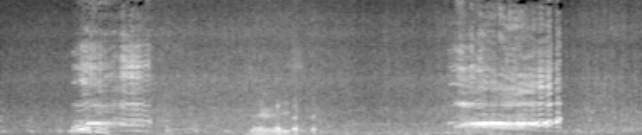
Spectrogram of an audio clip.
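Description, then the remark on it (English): A Juan Fernandez fur seal pup gives two loud, wavering, sheep-like bleating lost calls, each lasting under a second, with a man briefly speaking in the gap between them. “That call that sounds a bit like a sheep is its sort of lost call.”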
